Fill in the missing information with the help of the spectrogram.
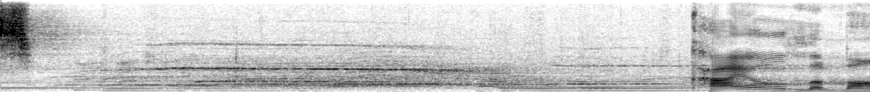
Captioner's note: audience cheers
